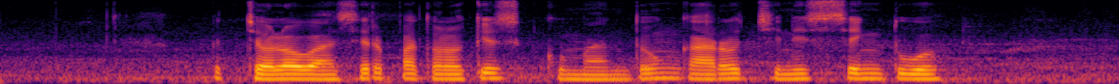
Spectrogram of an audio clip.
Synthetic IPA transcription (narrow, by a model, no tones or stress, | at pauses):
kəd̥ʒ̥ɔ̤lɔwasɪrpat̪ɔlɔɡ̥ɪsɡ̥ṳmant̪ʊŋkaɾod̥ʒ̥i̤nɪsːɪŋt̪uwo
